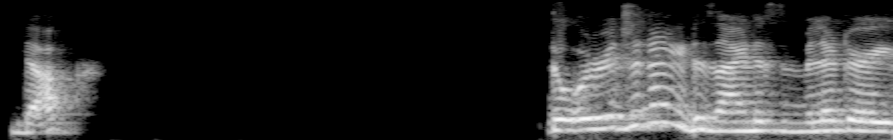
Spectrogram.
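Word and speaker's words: DUKW: UK these amphibious trucks known as duw pronounced duck the originally designed as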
